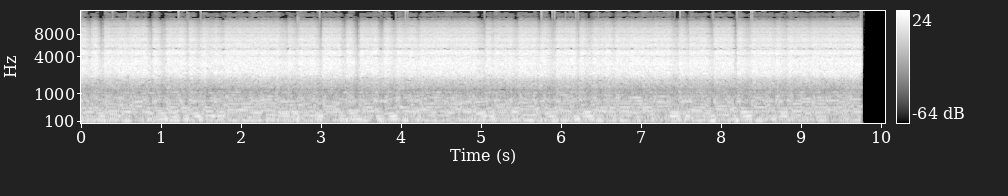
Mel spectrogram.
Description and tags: REV LOOPS METAL GUITAR 6
rythum guitar loops heave groove loops
groove, guitar, heavy, metal, rock, thrash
